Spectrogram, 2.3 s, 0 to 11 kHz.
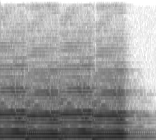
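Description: MuseScore 3's synthesized viola playing four quarter notes, about half a second each: D, D-flat, D, then a D retuned 100 cents down. The last note sounds a semitone lower, as a D-flat.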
